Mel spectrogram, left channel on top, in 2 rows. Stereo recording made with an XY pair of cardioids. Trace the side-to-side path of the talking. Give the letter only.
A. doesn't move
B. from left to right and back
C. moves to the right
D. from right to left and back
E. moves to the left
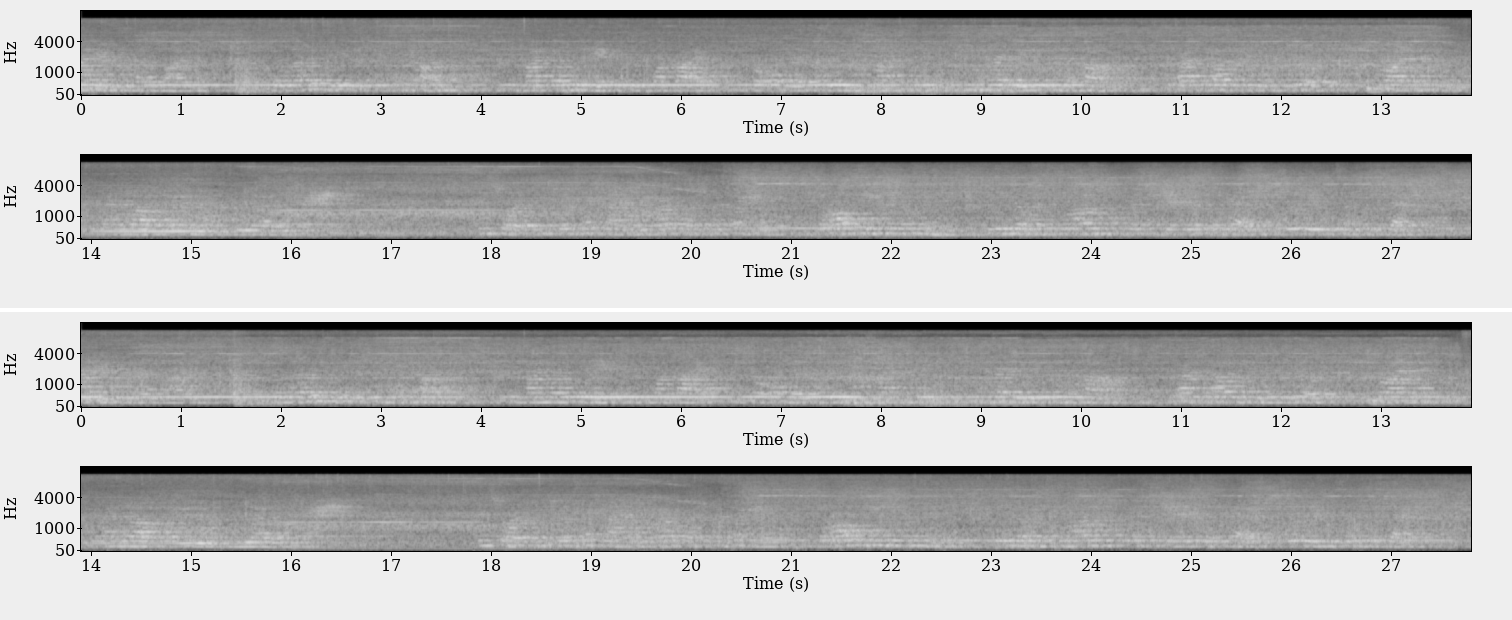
B.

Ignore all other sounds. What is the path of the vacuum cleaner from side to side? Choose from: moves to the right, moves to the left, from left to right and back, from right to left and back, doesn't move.
moves to the left.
